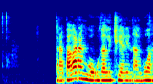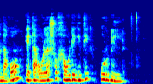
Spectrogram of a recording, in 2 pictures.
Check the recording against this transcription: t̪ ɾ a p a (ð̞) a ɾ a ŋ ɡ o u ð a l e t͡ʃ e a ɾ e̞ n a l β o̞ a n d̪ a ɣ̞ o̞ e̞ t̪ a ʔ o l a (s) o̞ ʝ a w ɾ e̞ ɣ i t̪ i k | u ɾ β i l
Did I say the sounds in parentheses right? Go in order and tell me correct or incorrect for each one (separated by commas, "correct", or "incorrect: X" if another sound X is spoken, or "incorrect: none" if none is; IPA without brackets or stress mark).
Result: incorrect: ɣ̞, correct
